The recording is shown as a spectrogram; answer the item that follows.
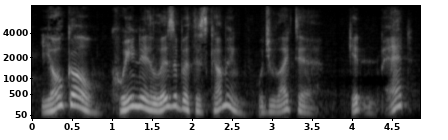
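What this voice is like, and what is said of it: Put-on accent. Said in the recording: “don't put that accent away quite yet”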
